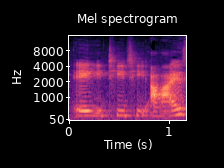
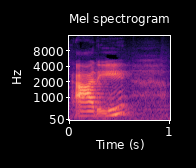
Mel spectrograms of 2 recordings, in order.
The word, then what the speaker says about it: Addie: have is addie and addie like not add like a tti so like in the uk it'd be pronounced atti and ati is very cute in the states would probably be just addy um but i love it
